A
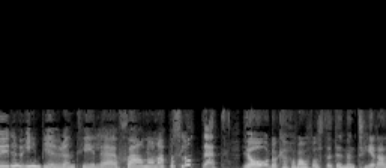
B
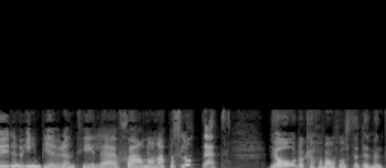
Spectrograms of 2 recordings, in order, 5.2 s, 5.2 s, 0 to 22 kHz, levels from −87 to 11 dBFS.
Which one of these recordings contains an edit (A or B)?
A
